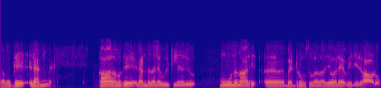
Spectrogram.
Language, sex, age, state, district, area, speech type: Malayalam, male, 30-45, Kerala, Palakkad, urban, conversation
